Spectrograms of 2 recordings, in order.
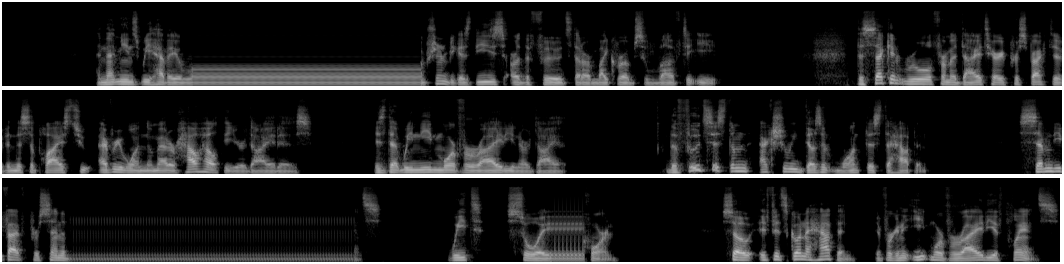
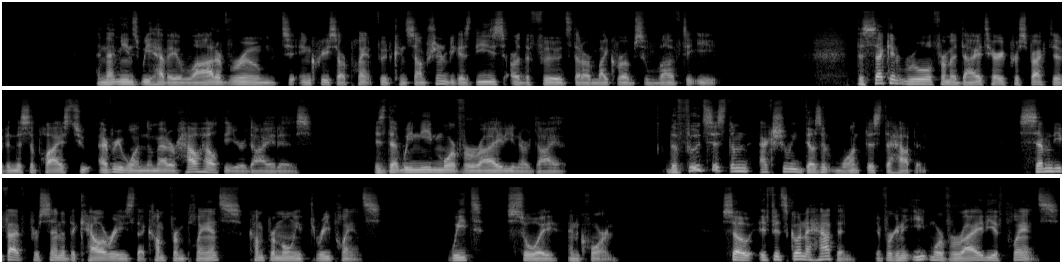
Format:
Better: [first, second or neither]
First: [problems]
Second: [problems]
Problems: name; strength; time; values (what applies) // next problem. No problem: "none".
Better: second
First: audio freezing; at 2 s for 2.5 s, at 22 s for 3 s and at 27 s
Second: none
